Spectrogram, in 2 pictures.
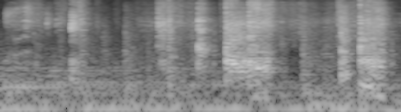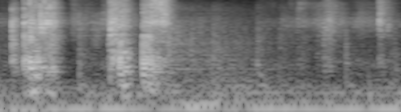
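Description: Duct tape being pulled off the roll in a series of short ripping pulls, about half a dozen over a few seconds, until the roll runs out.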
